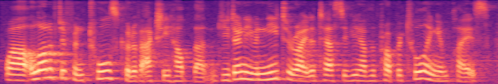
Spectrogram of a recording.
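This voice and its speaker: A woman's voice: medium pitch, rapid-fire. Woman from Austria giving a casual tech talk. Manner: casual, lightly joking, with filler uhs. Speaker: conference speaker, software engineer. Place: conference stage.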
